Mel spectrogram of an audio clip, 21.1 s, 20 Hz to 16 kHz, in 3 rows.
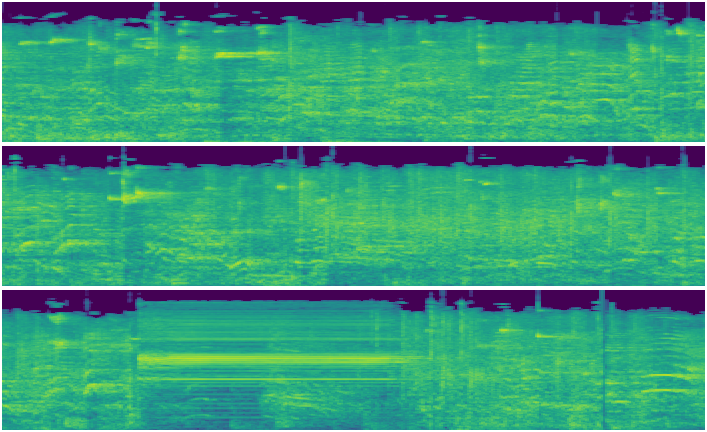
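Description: Gym scoreboard buzzer sounding one steady tone for about two and a half seconds near the end, as the game clock runs out to 0.0 at the end of the period. Under it are a basketball dribbling and players' and spectators' voices echoing in the gym.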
